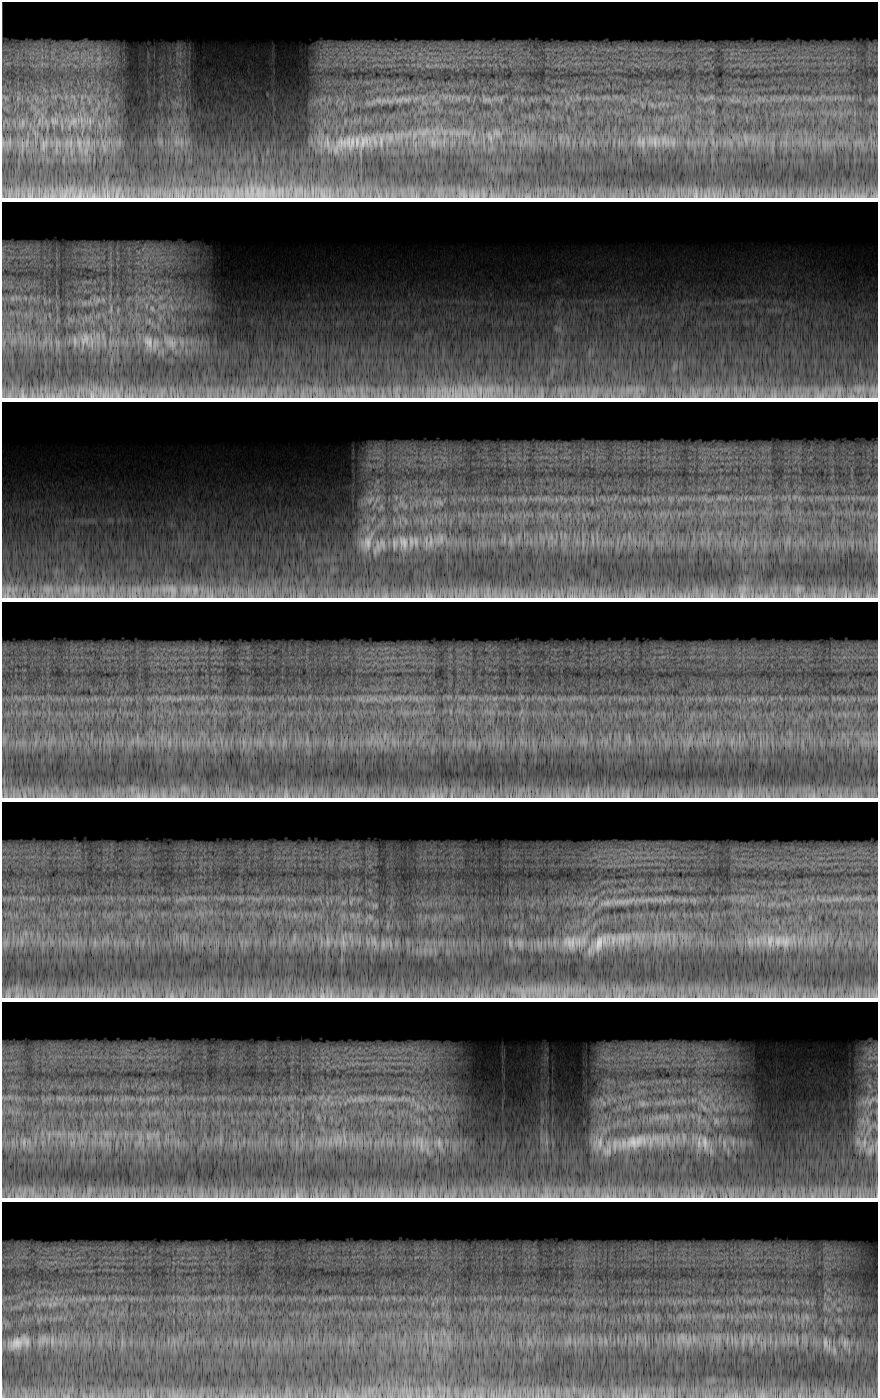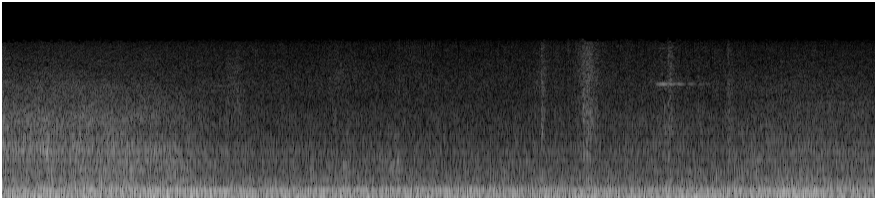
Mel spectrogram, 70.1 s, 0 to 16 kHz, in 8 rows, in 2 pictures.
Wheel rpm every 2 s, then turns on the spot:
100, 50, 160, 160, 160, 30, 0, 0, 0, 0, 40, 160, 160, 160, 160, 160, 160, 160, 160, 140, 120, 160, 160, 150, 30, 60, 100, 160, 160, 150, 80, 0, 0, 0, 0.
0-2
